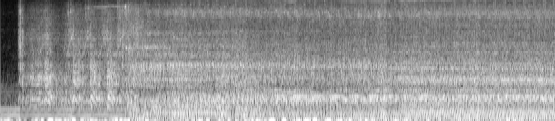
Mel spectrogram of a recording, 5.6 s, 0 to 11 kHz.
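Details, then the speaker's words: 2011 BMW 328 with codes for camshaft position/VCT solenoid and multiple-cylinder misfire: cranks and catches, then settles to a lumpy, very rough idle with a thin steady whistle; vacuum-side fault suspected, VCT solenoid code found, not confirmed. "we're gonna go under the heart of the beast and as you can hear you can eat on a whistle sound and as this clock revs into higher rpms the car starts all idle very rough"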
